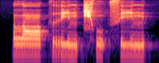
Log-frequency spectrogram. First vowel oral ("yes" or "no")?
yes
